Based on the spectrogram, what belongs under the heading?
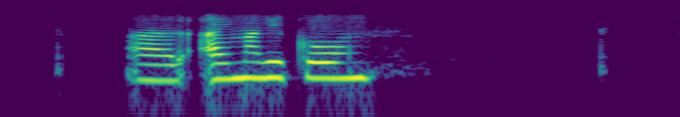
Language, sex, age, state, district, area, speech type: Santali, female, 18-30, West Bengal, Bankura, rural, conversation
